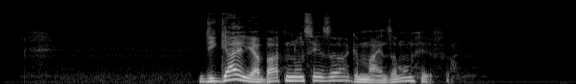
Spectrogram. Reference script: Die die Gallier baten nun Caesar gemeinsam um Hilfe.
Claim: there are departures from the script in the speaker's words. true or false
true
